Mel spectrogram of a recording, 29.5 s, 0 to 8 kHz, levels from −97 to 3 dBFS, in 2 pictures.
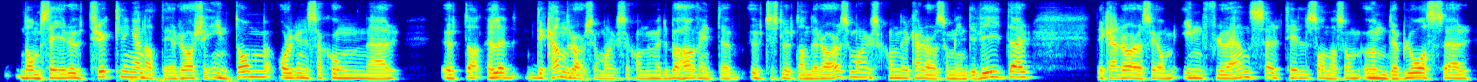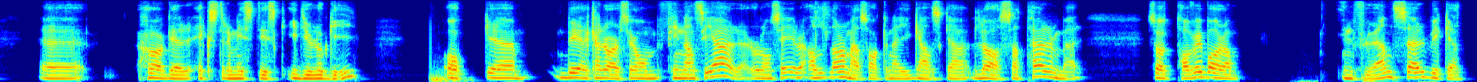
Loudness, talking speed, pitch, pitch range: -23 LUFS, 145 wpm, 150 Hz, 135-175 Hz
